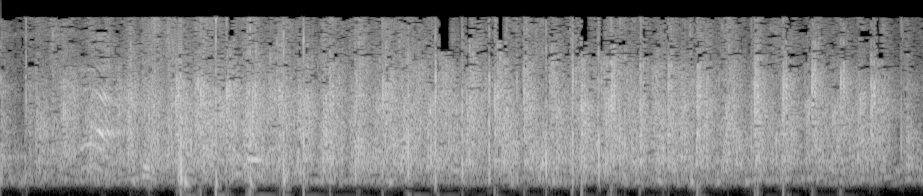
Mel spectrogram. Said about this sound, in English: You know, I'd like to thank Senators Meyer, Peterson, Townsend, Massey. If you'd give them a round of applause, they did a lot of work on this budget.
